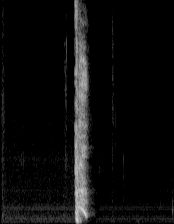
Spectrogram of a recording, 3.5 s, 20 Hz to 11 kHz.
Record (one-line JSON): {"cough_length": "3.5 s", "cough_amplitude": 27637, "cough_signal_mean_std_ratio": 0.21, "survey_phase": "beta (2021-08-13 to 2022-03-07)", "age": "45-64", "gender": "Male", "wearing_mask": "No", "symptom_cough_any": true, "symptom_runny_or_blocked_nose": true, "symptom_fatigue": true, "symptom_fever_high_temperature": true, "symptom_headache": true, "symptom_change_to_sense_of_smell_or_taste": true, "symptom_onset": "4 days", "smoker_status": "Ex-smoker", "respiratory_condition_asthma": false, "respiratory_condition_other": false, "recruitment_source": "Test and Trace", "submission_delay": "1 day", "covid_test_result": "Positive", "covid_test_method": "RT-qPCR", "covid_ct_value": 13.8, "covid_ct_gene": "ORF1ab gene", "covid_ct_mean": 14.0, "covid_viral_load": "25000000 copies/ml", "covid_viral_load_category": "High viral load (>1M copies/ml)"}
